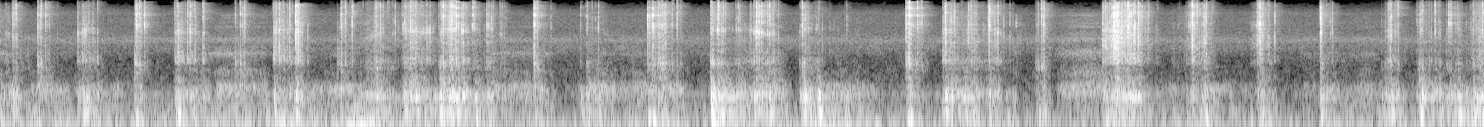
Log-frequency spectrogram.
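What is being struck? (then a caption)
Sugar-shelled chocolate candies on a plate. Fingertips slide and push a pile of small, hard, sugar-shelled M&M's candy-coated chocolates around a grey plate, sorting them by colour. The result is a steady run of bright, dry clicks and clattering rattles as the candies knock against each other and the plate, with short, quick-fading bursts and quiet pauses between pushes.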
